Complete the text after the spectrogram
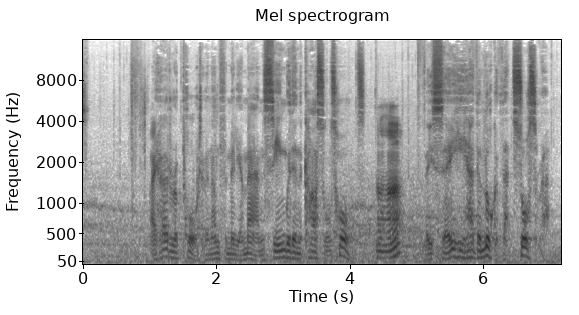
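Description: A man's voice in the game speaks calmly.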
